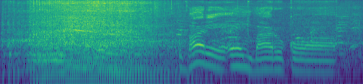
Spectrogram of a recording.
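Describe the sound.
The engine of a small covered motorcycle rickshaw (a chopella) carrying a nurse and its driver revs loudly for about two seconds, then drops back as people's voices take over, the motor still faintly rumbling underneath.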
